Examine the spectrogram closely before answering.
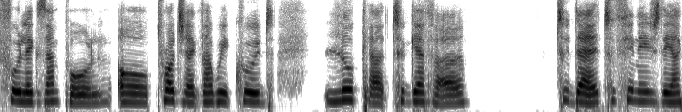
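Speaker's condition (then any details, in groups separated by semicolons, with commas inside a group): No condition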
